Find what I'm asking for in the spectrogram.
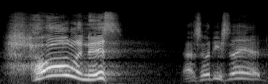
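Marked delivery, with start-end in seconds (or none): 0.0-1.2 high, loud, slowly stretched incredulous question; hammed-up shocked "Holiness?"; mock disbelief. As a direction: echo the word as if it's absurd. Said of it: "Somebody said".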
